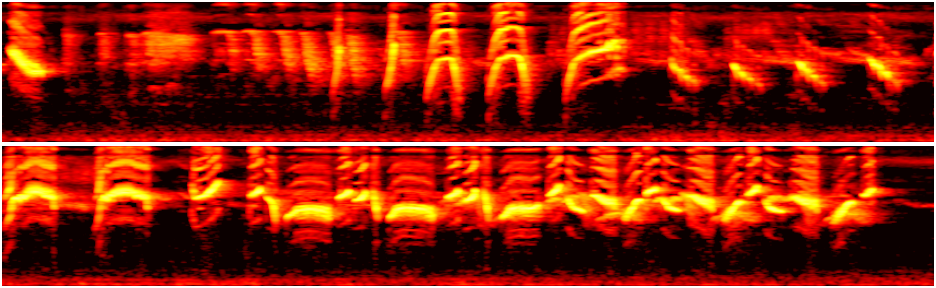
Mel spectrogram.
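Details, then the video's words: Male hwamei singing, roused by a female's repeated calls: sweeping slurred whistles open the song, then it speeds into a dense run of varied, ringing whistled notes with no other sounds around. "Họa mi mái xùy liên hồi kích chim trống căng lửa hót ngay"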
